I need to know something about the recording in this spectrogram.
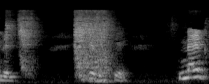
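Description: A woman coughs once, a single short noisy burst about a second in, just after the end of a spoken word.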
